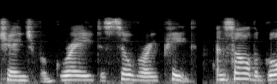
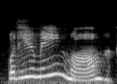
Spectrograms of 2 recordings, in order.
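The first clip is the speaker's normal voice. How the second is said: put-on high, eager child's question; 7 semitones higher than usual. A narrator's reading. Daughter asking Mom about Thanksgiving plans, eager. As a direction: lift the pitch high with eager curiosity. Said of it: "an eager look in her eyes".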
